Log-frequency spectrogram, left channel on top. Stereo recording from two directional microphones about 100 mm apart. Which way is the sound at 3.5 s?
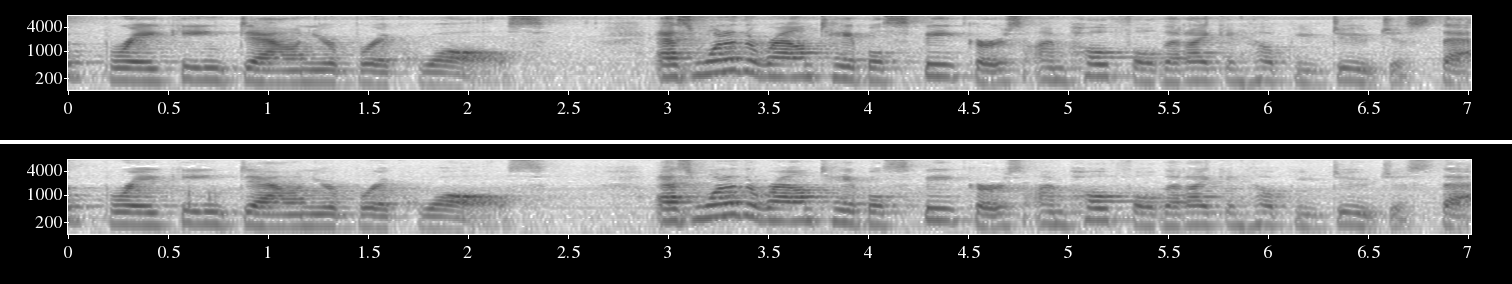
5° right (ahead or behind).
